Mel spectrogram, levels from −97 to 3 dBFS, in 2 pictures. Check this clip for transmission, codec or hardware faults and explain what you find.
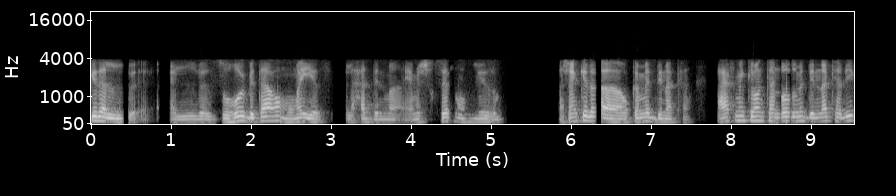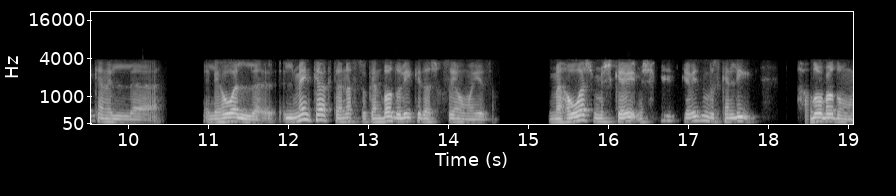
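Packet loss with pitch repetition occurs six times: at 0.36–0.48 s (120 ms), 2.34 s (30 ms), 6.27–6.39 s (120 ms), 8.52–8.82 s (180 ms lost in scattered gaps of up to 60 ms), 11.64 s (30 ms) and 18.48–18.54 s (60 ms). The receiver bridges each gap by repeating the last pitch period. The 30 ms gaps sound like a briefly held, buzzy tone. The 120 ms gaps fade toward silence before the speech cross-fades back. On a spectrogram, each gap shows frozen, evenly spaced harmonic lines that then fade out. On a waveform, identical repeated cycles shrink in amplitude. Throughout the clip, the narrowband telephone coding holds the sound to roughly 150 Hz–3.7 kHz.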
